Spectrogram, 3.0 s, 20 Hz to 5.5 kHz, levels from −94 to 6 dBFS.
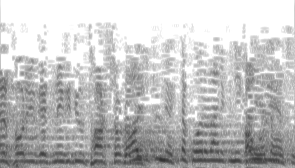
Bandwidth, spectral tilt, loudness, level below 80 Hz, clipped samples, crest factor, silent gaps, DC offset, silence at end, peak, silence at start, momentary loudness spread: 4.5 kHz; -10.5 dB/octave; -24 LUFS; -54 dBFS; under 0.1%; 14 dB; none; under 0.1%; 0 s; -10 dBFS; 0 s; 4 LU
